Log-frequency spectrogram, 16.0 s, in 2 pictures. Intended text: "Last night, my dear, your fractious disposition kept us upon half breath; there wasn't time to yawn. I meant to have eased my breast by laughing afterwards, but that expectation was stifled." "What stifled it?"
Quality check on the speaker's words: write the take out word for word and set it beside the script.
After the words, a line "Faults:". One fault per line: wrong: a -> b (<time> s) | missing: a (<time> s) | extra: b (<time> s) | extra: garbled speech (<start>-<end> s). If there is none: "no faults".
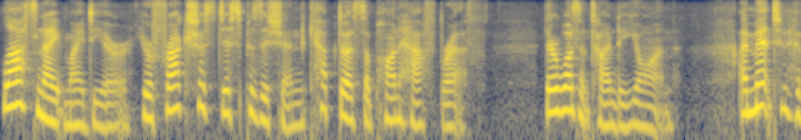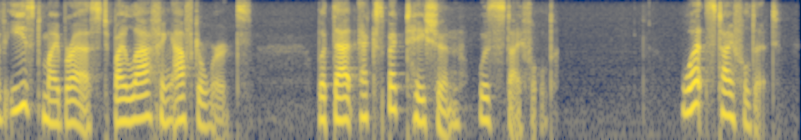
"Last night, my dear, your fractious disposition kept us upon half breath; there wasn't time to yawn. I meant to have eased my breast by laughing afterwards, but that expectation was stifled." "What stifled it?"
Faults:
no faults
